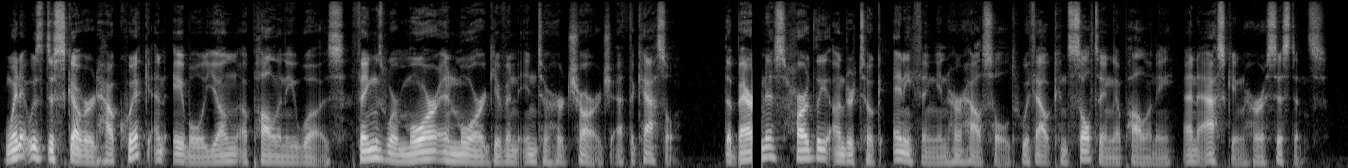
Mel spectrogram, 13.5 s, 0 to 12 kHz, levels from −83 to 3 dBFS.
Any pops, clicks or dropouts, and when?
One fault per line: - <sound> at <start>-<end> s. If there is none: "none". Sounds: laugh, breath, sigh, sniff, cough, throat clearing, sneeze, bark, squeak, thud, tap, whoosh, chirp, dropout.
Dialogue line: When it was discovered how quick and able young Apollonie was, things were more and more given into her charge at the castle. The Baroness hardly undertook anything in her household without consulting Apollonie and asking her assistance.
- dropout at 7.5-7.6 s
